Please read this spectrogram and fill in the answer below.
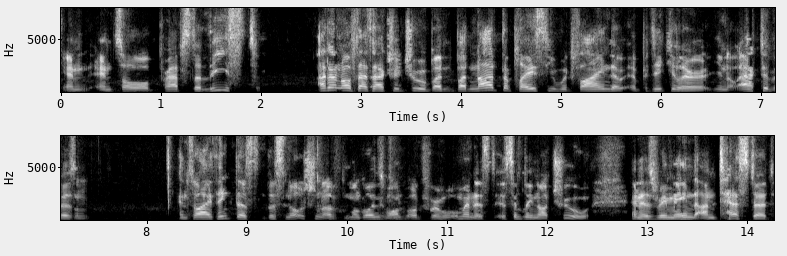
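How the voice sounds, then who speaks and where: A man with a German accent talks at a fairly quick pace, his fairly high pitch showing ordinary variation and his tone bright and sharp, in a dry, close sound with no echo. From Germany. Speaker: professor. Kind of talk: interview. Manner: halting.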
